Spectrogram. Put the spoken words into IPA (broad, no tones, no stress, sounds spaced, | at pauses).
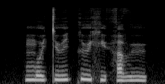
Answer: m o y̯ t ʉ i̯ k ʉ xʲ ʉ h a v ʉ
